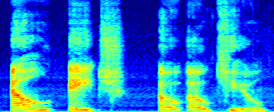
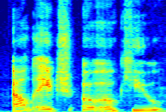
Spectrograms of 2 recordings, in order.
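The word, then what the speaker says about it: L.H.O.O.Q.: scholars have noted that in english LH o oq sounds like the word look perhaps commenting on the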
